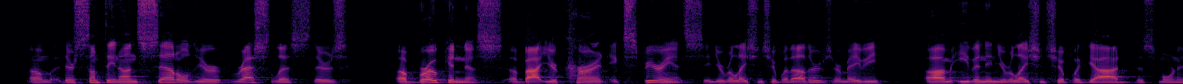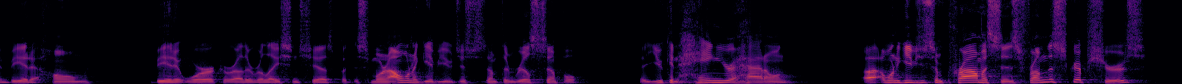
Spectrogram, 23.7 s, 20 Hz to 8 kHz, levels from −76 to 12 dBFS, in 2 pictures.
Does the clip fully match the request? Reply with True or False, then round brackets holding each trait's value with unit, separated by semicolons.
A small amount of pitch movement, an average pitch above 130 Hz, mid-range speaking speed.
False (4.3 semitones; 140 Hz; 180 wpm)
